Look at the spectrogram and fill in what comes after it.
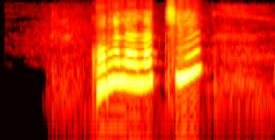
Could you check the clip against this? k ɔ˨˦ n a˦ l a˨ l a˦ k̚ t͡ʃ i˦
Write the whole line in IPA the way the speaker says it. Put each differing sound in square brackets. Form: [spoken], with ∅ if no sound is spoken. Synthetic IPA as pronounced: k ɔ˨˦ [ŋ] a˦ l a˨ l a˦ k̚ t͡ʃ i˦

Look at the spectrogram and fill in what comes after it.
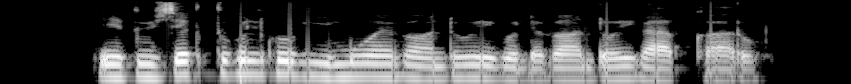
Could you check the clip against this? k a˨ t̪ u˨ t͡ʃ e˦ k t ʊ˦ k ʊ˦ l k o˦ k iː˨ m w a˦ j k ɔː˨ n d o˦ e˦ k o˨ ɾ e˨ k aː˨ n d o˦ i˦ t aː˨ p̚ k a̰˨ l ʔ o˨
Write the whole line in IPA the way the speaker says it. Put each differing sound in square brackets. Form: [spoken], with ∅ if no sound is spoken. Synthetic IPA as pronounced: k [e˨] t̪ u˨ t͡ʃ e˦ k t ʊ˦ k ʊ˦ l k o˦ k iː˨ m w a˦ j k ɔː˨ n d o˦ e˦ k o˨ [l] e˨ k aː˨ n d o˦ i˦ [k] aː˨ p̚ k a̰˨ [ɾ] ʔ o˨

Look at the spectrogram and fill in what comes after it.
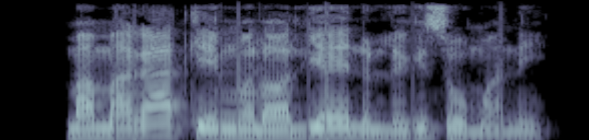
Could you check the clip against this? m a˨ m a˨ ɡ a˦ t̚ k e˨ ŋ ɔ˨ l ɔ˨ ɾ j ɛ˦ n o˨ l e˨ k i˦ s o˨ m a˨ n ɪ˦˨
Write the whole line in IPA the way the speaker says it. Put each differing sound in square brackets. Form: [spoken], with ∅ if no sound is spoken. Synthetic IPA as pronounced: m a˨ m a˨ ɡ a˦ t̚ k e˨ ŋ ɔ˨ l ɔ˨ [l] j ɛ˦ n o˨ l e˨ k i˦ s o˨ m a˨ n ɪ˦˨

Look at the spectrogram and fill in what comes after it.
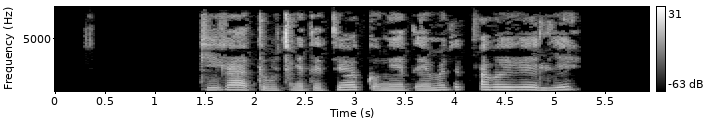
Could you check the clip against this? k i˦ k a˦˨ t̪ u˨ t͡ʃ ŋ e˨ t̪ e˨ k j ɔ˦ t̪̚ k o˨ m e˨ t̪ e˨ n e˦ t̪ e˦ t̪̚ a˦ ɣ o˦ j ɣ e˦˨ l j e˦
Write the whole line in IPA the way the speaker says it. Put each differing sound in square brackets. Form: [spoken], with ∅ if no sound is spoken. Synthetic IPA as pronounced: k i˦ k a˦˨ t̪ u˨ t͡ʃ ŋ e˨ t̪ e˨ [t] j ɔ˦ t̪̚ k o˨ [ŋ] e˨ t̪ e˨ [m] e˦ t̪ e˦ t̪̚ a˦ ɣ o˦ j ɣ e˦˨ l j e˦

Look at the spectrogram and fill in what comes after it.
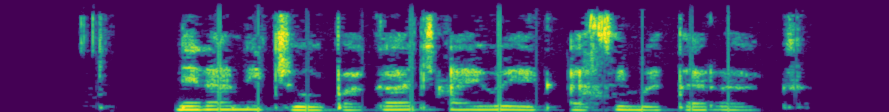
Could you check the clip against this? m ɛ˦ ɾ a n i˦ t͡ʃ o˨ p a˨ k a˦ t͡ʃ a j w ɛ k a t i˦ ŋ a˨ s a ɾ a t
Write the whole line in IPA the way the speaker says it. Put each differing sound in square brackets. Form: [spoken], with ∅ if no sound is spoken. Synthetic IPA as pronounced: [n] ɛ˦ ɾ a n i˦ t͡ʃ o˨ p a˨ k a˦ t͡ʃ a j w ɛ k a [s] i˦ [m] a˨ [t] a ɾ a [k]

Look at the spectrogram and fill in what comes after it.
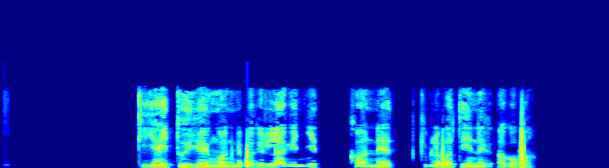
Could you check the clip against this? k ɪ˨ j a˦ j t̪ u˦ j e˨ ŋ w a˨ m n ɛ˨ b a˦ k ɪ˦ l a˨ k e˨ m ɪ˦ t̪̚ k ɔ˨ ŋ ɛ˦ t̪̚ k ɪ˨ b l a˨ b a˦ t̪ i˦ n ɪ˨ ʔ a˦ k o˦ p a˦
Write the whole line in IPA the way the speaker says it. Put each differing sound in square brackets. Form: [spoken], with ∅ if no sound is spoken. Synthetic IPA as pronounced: k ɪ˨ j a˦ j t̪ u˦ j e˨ ŋ w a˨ [ŋ] n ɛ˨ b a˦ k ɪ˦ l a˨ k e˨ [ɲ] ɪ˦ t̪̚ k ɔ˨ [n] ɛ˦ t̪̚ k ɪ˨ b l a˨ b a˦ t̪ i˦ n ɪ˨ [k] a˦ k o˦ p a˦

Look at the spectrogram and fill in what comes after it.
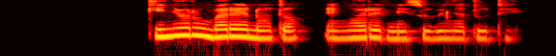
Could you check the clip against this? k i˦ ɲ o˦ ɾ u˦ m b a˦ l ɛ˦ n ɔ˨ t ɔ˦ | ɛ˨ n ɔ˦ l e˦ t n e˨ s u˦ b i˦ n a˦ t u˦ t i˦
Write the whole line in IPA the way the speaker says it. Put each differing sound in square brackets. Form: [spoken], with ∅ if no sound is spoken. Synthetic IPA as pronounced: k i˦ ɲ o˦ ɾ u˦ m b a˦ [ɾ] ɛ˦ n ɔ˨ t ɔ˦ | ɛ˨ [ŋ] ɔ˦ [ɾ] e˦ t n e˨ s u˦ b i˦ [ŋ] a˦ t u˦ t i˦

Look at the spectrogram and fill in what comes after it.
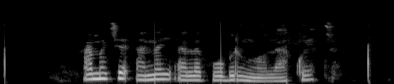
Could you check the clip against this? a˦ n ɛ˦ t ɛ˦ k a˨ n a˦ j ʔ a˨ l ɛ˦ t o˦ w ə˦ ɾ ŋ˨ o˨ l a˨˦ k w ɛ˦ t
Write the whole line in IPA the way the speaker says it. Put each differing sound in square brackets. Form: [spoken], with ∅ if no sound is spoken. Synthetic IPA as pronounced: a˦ [m] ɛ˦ [t͡ʃ] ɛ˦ [ʔ] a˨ n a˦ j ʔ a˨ l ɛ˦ [k] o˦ [b] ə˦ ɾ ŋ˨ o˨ l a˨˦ k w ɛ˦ t

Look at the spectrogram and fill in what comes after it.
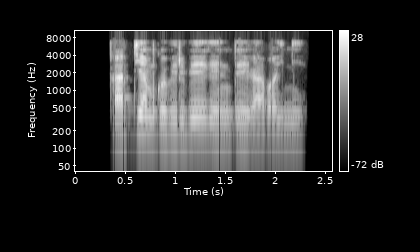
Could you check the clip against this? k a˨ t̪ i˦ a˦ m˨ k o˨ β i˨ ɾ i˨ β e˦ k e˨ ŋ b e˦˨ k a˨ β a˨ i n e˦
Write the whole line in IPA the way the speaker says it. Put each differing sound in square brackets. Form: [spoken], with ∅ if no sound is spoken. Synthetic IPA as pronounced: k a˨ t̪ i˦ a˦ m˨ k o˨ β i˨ ɾ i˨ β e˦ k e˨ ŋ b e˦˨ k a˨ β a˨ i n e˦

